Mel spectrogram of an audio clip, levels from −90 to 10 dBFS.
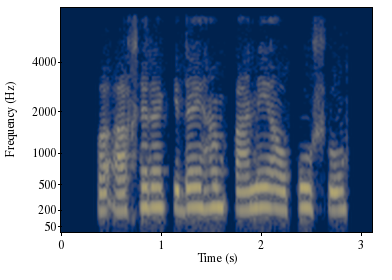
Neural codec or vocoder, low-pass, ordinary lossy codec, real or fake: vocoder, 24 kHz, 100 mel bands, Vocos; 7.2 kHz; AAC, 48 kbps; fake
